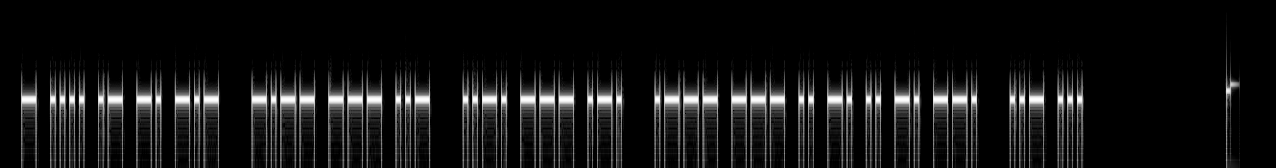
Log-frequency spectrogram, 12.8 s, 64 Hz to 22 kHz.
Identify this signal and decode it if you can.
Morse code, heard as a keyed tone, about 25 wpm, 700 Hz. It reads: THANK YOU FOR JOINING US
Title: Sets of 5 Words 25wpm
